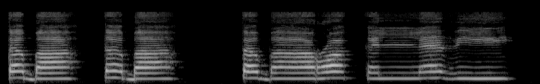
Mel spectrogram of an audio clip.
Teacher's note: با موٹا نہیں کرنا بیٹے، را کو پور کرنا ہے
